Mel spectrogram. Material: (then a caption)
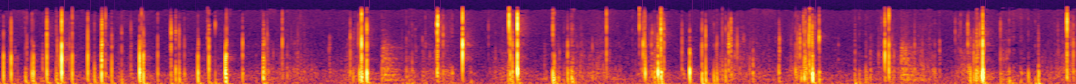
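Waxed cotton. A watermelon-print beeswax-coated cotton food wrap around a round item is scratched and tapped with long almond nails. Quick, dry, crinkly crunches and sharp taps come in rapid bursts with soft scratching between them. Each sound stops almost instantly, and the overall level stays quiet.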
